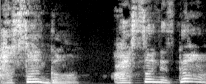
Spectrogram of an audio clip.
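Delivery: high-pitched scream, held back. Retelling a phone call where a father screams the news: imitating someone screaming. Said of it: "All I hear him screaming".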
